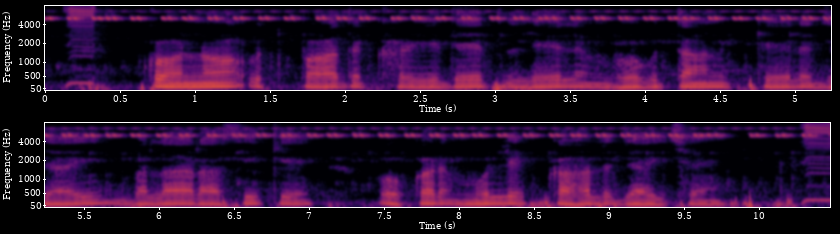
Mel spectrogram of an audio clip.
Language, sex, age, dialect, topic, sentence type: Maithili, male, 18-24, Eastern / Thethi, banking, statement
